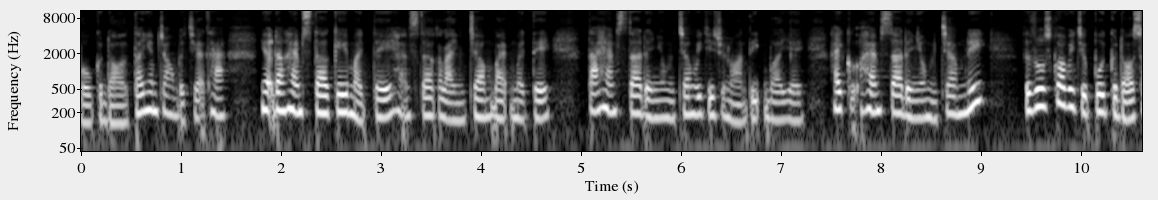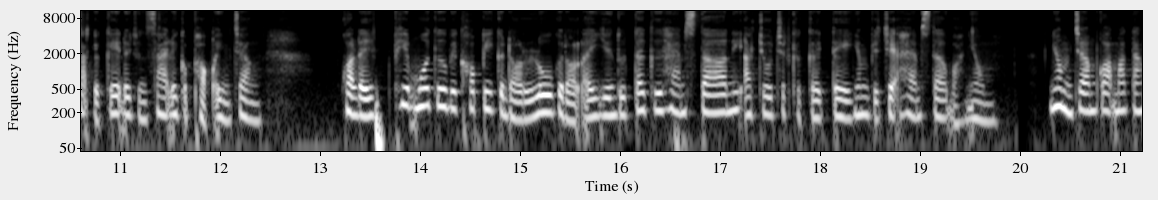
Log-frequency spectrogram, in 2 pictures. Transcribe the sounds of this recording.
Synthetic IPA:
oːkəɗɑlt̪aəɲomt͡ɕɑŋpɑt͡ɕɛ̆əʔt̪ʰaːɲŏəʔɗəŋɦɛːmst̪əːkeːməc̚t̪eːɦaːmst̪əːkəlaɛjŋt͡ɕəmɓaɛp̚məc̚t̪eːt̪aəɦɛːmst̪əːɗaɛlɲoməɲt͡ɕəŋʋiət͡ɕiət͡ɕɔnɔ̆ənt̪iːɓəjʔəjhaəjkɦɛːmst̪əːɗaɛɲomːəɲt͡ɕəmniht̪ɔt̪uəlskŏəlʋiət͡ɕiəpuːc̚koɗɑːlsa̰t̪̚kakeːɗoːc̚t͡ɕoənsaɛʔ̚ɗoːc̚kɔpʰok̚ʔə̰jt͡ɕəŋ | kʰoənɗəjpʰiəp̚muəjkɨːʋiəkʰohpiːkoɗɑlluːkɔɗɑ̰ːlʔə̰jːəːŋt̪uht̪əwkɨːɦɛːmst̪əːnihʔɑt̪̚t͡ɕoːlt͡ɕət̪̚kʰəkrəc̚t̪eːɲompɑt͡ɕɛ̆əʔɦɛːmst̪əːrəɓɑhɲom | ɲomːəɲt͡ɕəmkŏət̪̚maət̪a

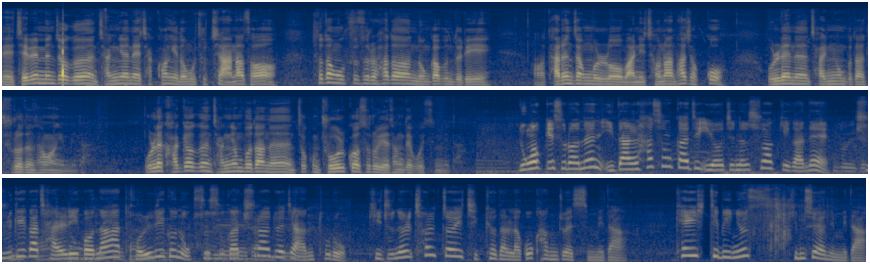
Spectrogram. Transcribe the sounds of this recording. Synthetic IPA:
ne̞t͡ɕe̞bemːjʌnd͡ʑʌɡɯnt͡ɕaŋɲʌne̞t͡ɕakʰaŋinʌmut͡ɕot͡ɕʰianasʰʌt͡ɕʰodaŋok̚s͈us̬ʰuɾɯɭɦadʌnːoŋɡabundɯɾi | ʌ̰taɾɯnd͡ʑaŋmuɭːomaɲit͡ɕʌnɦanɦaɕ̬ʰʌk̚k͈o | oɭːe̞nɯnt͡ɕaɲʌnbodant͡ɕuɾʌdɯnsʰaŋɦwaŋimɲida | oɭːe̞kaɡjʌɡɯnt͡ɕaŋɲʌnbodanɯnt͡ɕ͈ok͈ɯmt͡ɕoɯɭk͈ʌsʰɯɾoje̞sʰaŋdwe̞ɡois͈ɯmɲidanoŋʌp̚k͈isʰuɾʌnɯnidaɭhasʰunk͈ad͡ʑiiʌd͡ʑinɯnsʰuak̚k͈iɡwane̞t͡ɕuɭɡiɡat͡ɕaʎːiɡʌnatʌʎːiɡɯnok̚s͈usʰuɡat͡ɕʰuɾadwe̞d͡ʑiantʰoɾok̚k͈id͡ʑunɯɭt͡ɕʰʌɭt͡ɕ͈ʌet͡ɕikʰjʌdaɭːaɡokaŋd͡ʑoɦe̞s͈ɯmɲida̰ | kʰe̞iɕʰi̥tʰibiɲusʰkimsʰujʌɲimɲida̰

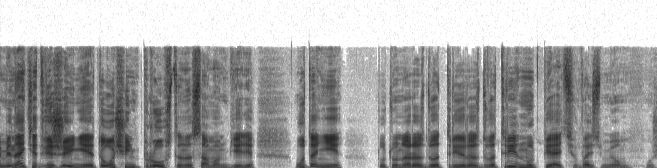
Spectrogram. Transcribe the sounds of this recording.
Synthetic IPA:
əmʲɪnajtʲɪd̪vʲɪʐɛnʲɪjəɛt̪əo̞t͡ɕɪnʲpɾo̞st̪ənɐsaməmdʲelʲɪ | vo̞t̪ɐnʲi | t̪ut̪ʊnaɾazd̪vat̪ɾʲiɾazd̪vat̪ɾʲinupʲætʲvɐzʲmʲo̞mʊ

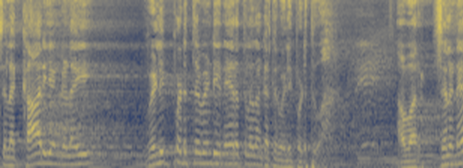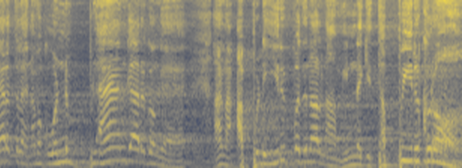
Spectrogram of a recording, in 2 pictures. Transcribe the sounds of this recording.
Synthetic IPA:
sɪlɐkaːɾɪjɐŋɡɐɭɐɪ | ʋɛɭɪpːɐɽɯt̪ːɐʋeːɳɖɪjɐneːɾɐt̪ːɪlɐt̪ãːŋkɐt̪ːɪɾʋɛɭɪpːɐɽɯt̪ːɯʋã̰ː | ɐ̰ʋɐɾsɪlɐneːɾɐt̪ːɪlɐnɐmɐkːɯɔnːɯbɭaːŋɡaːɪɾɯkːoːŋɡɐ | aːnaːʔɐpːɐɽiɪɾɯpːɐðɯnaːlnaːmɪnːɛk̬ːit̪ɐpːɯɪɾɯkːɯɾõː

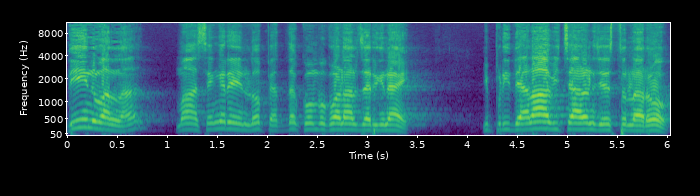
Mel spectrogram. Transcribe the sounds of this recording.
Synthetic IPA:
d̪iːniʋɐlːɐ | maːseŋɡɐɾejnlo̞ːpɛd̪ːɐkumbɐkɔːɳaːlud͡ʒɐɾiɡinaːji | ipːuɽuid̪iɛlaːʋit͡ʃaːɾɐnɐt͡ʃeːst̪unːaːɾoː

